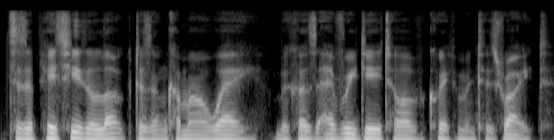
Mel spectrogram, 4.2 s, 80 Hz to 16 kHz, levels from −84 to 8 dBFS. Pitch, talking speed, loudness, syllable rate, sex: 120 Hz, 245 wpm, -17 LUFS, 6.4 syllables/s, male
